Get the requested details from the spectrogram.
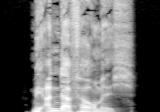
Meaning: meandering
- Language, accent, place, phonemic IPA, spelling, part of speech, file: German, Germany, Berlin, /mɛˈandɐˌfœʁmɪç/, mäanderförmig, adjective, De-mäanderförmig.ogg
